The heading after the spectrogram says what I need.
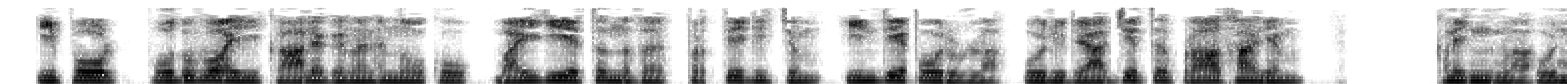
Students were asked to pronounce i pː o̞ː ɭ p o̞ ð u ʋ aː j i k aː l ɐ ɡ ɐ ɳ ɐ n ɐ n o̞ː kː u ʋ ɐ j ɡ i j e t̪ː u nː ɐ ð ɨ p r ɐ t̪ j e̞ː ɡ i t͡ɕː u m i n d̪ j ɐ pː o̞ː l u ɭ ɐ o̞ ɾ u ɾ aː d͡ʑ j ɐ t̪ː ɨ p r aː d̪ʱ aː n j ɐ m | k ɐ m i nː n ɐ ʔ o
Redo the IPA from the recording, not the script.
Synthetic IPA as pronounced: i pː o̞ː ɭ p o̞ ð u ʋ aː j i k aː l ɐ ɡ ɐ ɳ ɐ n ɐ n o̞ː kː u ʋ ɐ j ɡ i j e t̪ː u nː ɐ ð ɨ p r ɐ t̪ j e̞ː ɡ i t͡ɕː u m i n d̪ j ɐ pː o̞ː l u ɭː ɐ o̞ ɾ u ɾ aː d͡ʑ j ɐ t̪ː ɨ p r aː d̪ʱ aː n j ɐ m | k ɐ ɳ i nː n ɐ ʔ o

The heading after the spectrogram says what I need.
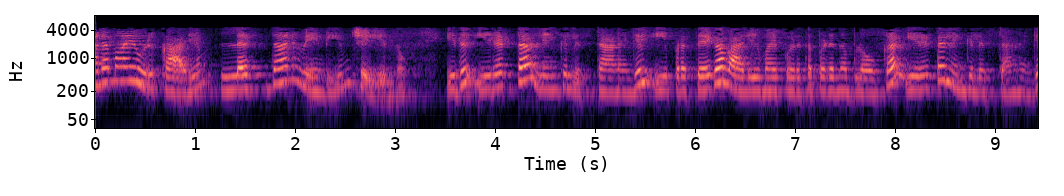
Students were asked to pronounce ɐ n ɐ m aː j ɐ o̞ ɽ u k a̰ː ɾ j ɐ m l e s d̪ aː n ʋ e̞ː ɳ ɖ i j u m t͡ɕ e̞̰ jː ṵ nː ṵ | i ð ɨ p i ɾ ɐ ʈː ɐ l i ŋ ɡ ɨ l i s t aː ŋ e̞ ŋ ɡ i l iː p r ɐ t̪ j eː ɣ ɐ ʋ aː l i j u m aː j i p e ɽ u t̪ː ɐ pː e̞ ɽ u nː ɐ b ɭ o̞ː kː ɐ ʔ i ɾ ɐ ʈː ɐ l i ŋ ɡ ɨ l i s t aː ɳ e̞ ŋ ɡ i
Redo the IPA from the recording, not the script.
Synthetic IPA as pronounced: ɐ n ɐ m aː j ɐ o̞ ɾ u k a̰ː ɾ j ɐ m l e s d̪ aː n ʋ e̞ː ɳ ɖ i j u m t͡ɕ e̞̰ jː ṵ nː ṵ | i ð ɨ ʔ i ɾ ɐ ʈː ɐ l i ŋ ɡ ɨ l i s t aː ɳ e̞ ŋ ɡ i l iː p r ɐ t̪ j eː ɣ ɐ ʋ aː l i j u m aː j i p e ɽ u t̪ː ɐ pː e̞ ɽ u nː ɐ b ɭ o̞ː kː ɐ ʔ i ɾ ɐ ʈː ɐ l i ŋ ɡ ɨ l i s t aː ɳ e̞ ŋ ɡ i

